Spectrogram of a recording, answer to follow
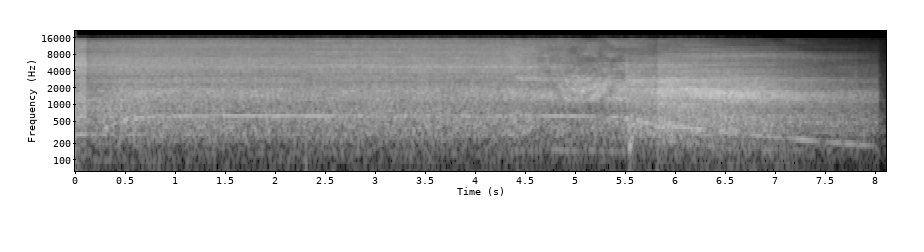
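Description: Festool plunge router running as its cutter routes a hole through veneered walnut along a template. Near the end the motor is switched off and winds down, its pitch falling and the sound fading away.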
